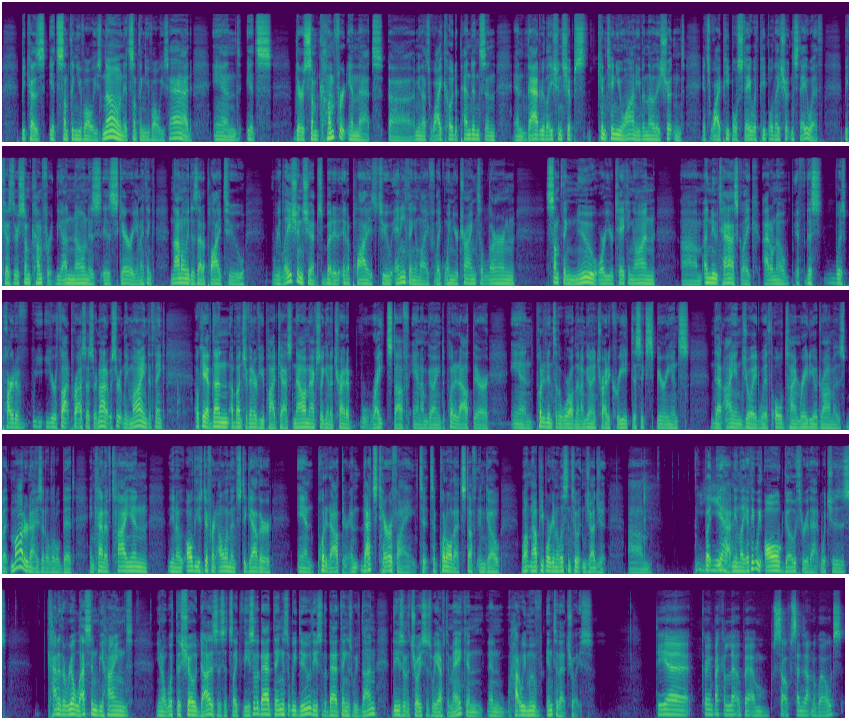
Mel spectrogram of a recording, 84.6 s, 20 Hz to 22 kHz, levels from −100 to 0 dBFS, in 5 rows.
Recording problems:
none

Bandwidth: 15 kHz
